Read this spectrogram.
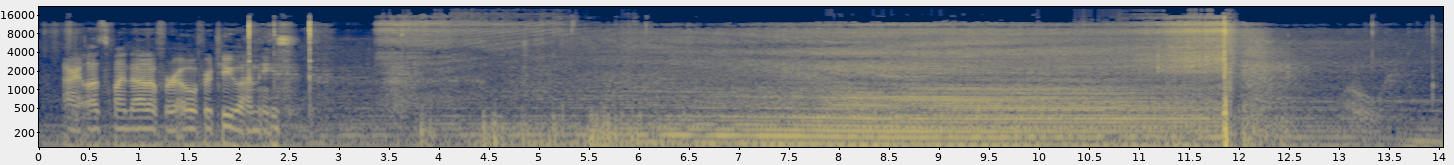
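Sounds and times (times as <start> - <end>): low droning tone: 2.8 - 14.0
firework fountain hissing: 3.4 - 5.5, 10.2 - 12.8
firework crackles: 3.4 - 5.9, 10.2 - 13.0.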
